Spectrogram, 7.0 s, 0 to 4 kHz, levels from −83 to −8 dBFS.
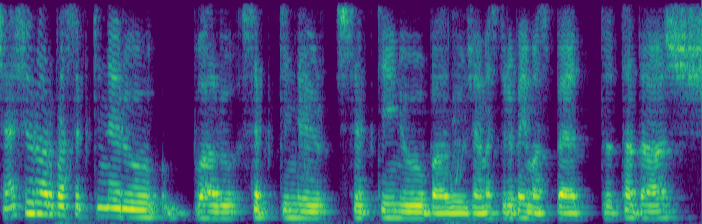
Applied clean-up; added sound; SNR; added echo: neural separator model SepFormer DNS4.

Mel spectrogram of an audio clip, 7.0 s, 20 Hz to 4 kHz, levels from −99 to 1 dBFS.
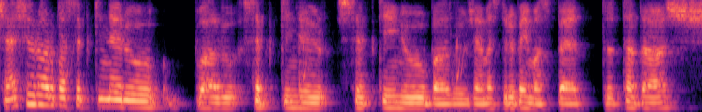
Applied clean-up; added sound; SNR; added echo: neural mask model DeepFilterNet 3.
